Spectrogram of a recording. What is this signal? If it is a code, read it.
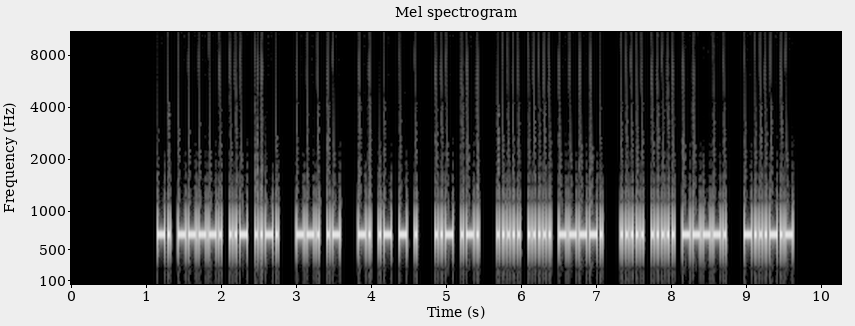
Morse code, heard as a keyed tone, about 36 wpm, 690 Hz. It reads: N9UF GA NATE UR 559 559 <BK>
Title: SOTA QSO Practice 35wpm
